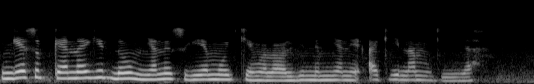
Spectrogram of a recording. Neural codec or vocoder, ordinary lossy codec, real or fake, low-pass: codec, 16 kHz in and 24 kHz out, 1 kbps, XY-Tokenizer; none; fake; 5.4 kHz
